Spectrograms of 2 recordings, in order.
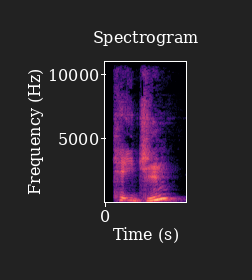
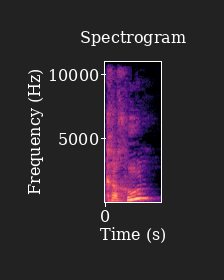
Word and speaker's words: Cajun: Like when you say, oh, it's like Cajun, not Cahoon. Cajun? Cajun or what? It's how it's pronounced.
